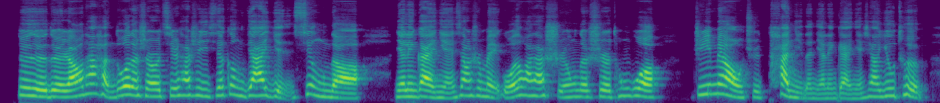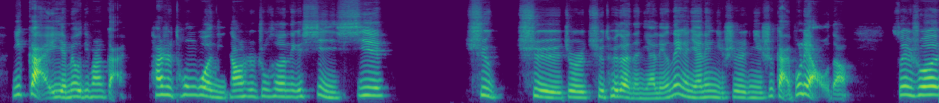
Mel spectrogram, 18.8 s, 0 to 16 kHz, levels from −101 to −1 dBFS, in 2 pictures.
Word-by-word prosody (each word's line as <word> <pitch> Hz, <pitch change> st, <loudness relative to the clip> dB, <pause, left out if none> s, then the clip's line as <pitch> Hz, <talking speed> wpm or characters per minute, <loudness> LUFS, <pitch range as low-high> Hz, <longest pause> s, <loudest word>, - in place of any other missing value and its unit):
对 280 Hz, -2 st, 0 dB
对 235 Hz, -2 st, +6 dB
对， 230 Hz, -1 st, +3 dB
然 230 Hz, +2 st, +8 dB
后 280 Hz, -, +2 dB
它 345 Hz, 0 st, +1 dB
很 270 Hz, -, 0 dB
多 295 Hz, +5 st, +7 dB
的 285 Hz, -2 st, +4 dB
时 265 Hz, -3 st, -4 dB
候 240 Hz, -, +5 dB
儿， 240 Hz, -, +2 dB
其 250 Hz, +3 st, -7 dB
实 270 Hz, -, -3 dB
它 275 Hz, 0 st, +2 dB
是 280 Hz, -1 st, -6 dB
一 245 Hz, -, -6 dB
些 280 Hz, +4 st, -4 dB
更 290 Hz, -4 st, -5 dB
加 275 Hz, -1 st, +6 dB
隐 220 Hz, -6 st, -7 dB
性 245 Hz, 0 st, -5 dB
的 180 Hz, -4 st, +6 dB, 0.3 s
年 230 Hz, +1 st, 0 dB
龄 235 Hz, -, -1 dB
概 230 Hz, -3 st, +7 dB
念， 190 Hz, -2 st, -6 dB
像 270 Hz, +4 st, -2 dB
是 265 Hz, -, -7 dB
美 230 Hz, -3 st, -3 dB
国 200 Hz, -, +2 dB
的 285 Hz, -, 0 dB
话， 270 Hz, -1 st, +1 dB
它 255 Hz, -, +3 dB
使 260 Hz, -5 st, -10 dB
用 220 Hz, +2 st, -4 dB
的 225 Hz, -1 st, -2 dB
是 220 Hz, 0 st, -3 dB
通 260 Hz, +3 st, -9 dB
过 220 Hz, -4 st, +4 dB, 0.3 s
Gmail 310 Hz, -7 st, +4 dB
去 210 Hz, 0 st, -11 dB
探 210 Hz, +2 st, +1 dB
你 190 Hz, -, -9 dB
的 175 Hz, 0 st, -10 dB
年 170 Hz, 0 st, -9 dB
龄 175 Hz, 0 st, -11 dB
概 180 Hz, -3 st, -4 dB
念。 165 Hz, +1 st, -11 dB
像 235 Hz, +1 st, -3 dB
YouTube， 265 Hz, +5 st, -3 dB, 0.2 s
你 305 Hz, +3 st, -6 dB
改 300 Hz, -, +5 dB
也 210 Hz, +2 st, -1 dB
没 230 Hz, -, -2 dB
有 230 Hz, -, +2 dB
地 230 Hz, -, -6 dB
方 230 Hz, 0 st, -1 dB
儿 225 Hz, -, -10 dB
改， -, -, -7 dB, 0.2 s
它 295 Hz, 0 st, +3 dB
是 295 Hz, -, 0 dB
通 295 Hz, +2 st, -5 dB
过 280 Hz, -3 st, +3 dB
你 205 Hz, -4 st, -6 dB
当 230 Hz, +3 st, +1 dB
时 240 Hz, -1 st, -7 dB
注 245 Hz, 0 st, -9 dB
册 245 Hz, -, -4 dB
的 235 Hz, -, 0 dB
那 230 Hz, -, -7 dB
个 235 Hz, -, -4 dB
信 235 Hz, -4 st, -6 dB
息， 275 Hz, +5 st, -4 dB, 0.7 s
去 255 Hz, -6 st, -6 dB
去 215 Hz, -7 st, -1 dB
就 215 Hz, +3 st, -1 dB
是 205 Hz, -, 0 dB
去 200 Hz, +3 st, -6 dB
推 235 Hz, +2 st, -2 dB
断 220 Hz, -4 st, +2 dB
你 -, -, -11 dB
的 175 Hz, -, -8 dB
年 175 Hz, 0 st, -6 dB
龄， 190 Hz, +7 st, -4 dB
那 325 Hz, +1 st, 0 dB
个 255 Hz, -, -3 dB
年 200 Hz, -3 st, -2 dB
龄 220 Hz, +1 st, -3 dB
你 200 Hz, -3 st, -7 dB
是 210 Hz, 0 st, -4 dB
你 195 Hz, -1 st, -7 dB
是 260 Hz, +8 st, -9 dB
改 -, -, +1 dB
不 330 Hz, -, -2 dB
了 335 Hz, -, +2 dB
的。 -, -, -5 dB, 0.4 s
所 300 Hz, -, -2 dB
以 295 Hz, -, +1 dB
说， 295 Hz, +2 st, +6 dB
235 Hz, 350 characters per minute, -25 LUFS, 210-275 Hz, 0.7 s, 然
